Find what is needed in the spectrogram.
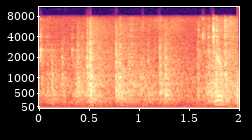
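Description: Metal clicks and knocks of a brake-line double-flaring tool being handled as its press is loosened, a series of short sharp taps spread unevenly through the moment.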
